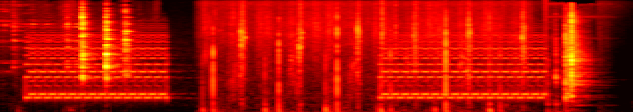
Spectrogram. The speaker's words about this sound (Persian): ما شبش نشسته بودیم شام میخوریم تو آشپزخونه با پدر و مادر و برادر کوچیکتر که تلفن زنگ زد و دیر وقتم بود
